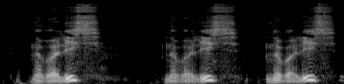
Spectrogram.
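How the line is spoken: Rhythmic dry-lipped mutter. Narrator (Russian): сама того не замечая, сухими губами бормотала Рита в такт гребцам

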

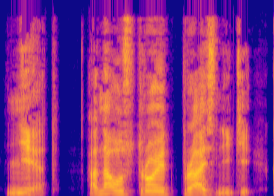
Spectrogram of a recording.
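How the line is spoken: Shouting. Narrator (Russian): крикнула Эмма

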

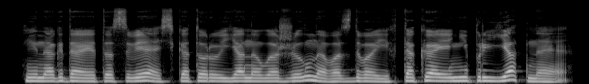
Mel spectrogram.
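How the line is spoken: Growled by father. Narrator (Russian): прорычал отец

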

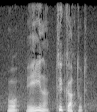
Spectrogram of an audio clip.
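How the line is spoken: Confused reply. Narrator (Russian): растерянно ответил на приветствие подруги Сергей

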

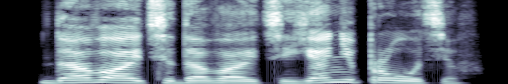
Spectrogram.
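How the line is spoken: Sly smiling grumble. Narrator (Russian): хитро улыбнувшись проворчал

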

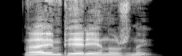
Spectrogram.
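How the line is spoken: Mocking question. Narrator (Russian): насмешливо поинтересовался император

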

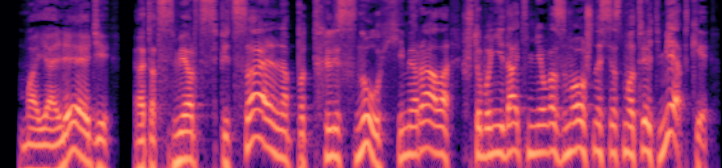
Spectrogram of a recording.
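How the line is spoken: Yelling at full volume. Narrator (Russian): завопил он во все горло

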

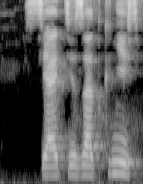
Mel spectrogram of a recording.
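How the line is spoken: Growled. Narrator (Russian): прорычал

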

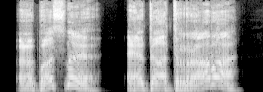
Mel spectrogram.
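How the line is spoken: Performer shouting. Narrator (Russian): выкрикнул артист

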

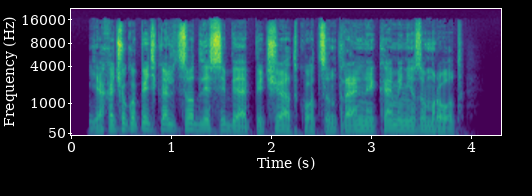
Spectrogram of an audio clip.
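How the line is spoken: Barked, interrupting. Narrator (Russian): рявкнул я, перебивая его

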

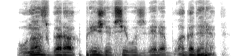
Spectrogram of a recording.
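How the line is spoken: Quiet. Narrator (Russian): сказал тихо

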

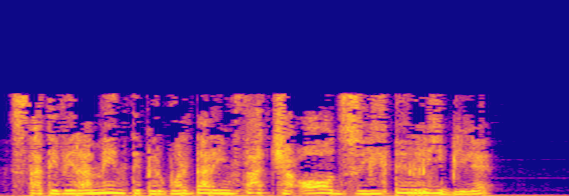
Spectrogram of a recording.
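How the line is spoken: Whispered. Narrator (Italian): uno di loro bisbigliò

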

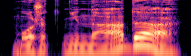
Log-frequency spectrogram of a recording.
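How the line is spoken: Drawn-out. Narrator (Russian): протянул Вован

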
